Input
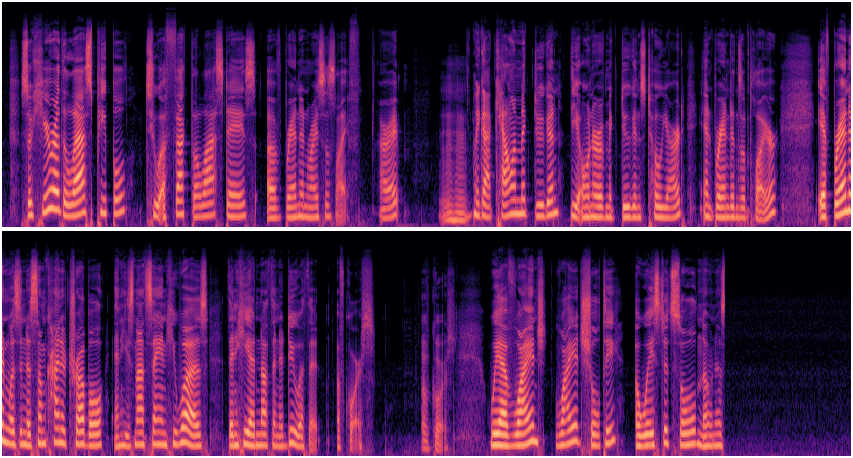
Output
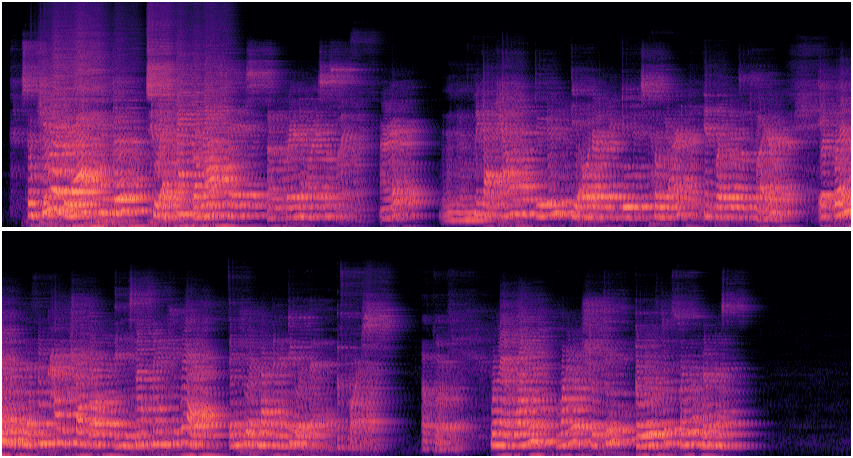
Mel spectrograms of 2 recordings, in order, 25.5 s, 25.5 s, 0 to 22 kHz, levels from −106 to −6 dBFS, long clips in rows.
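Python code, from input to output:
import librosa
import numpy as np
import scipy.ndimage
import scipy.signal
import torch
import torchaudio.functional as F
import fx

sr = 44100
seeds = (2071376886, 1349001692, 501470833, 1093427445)

y = fx.highpass(x, sr, hz=320.0, slope=6)
y = fx.env_lowpass_down(y, sr, base_hz=1000.0, full_db=-24.0)
y = fx.peak_eq(y, sr, hz=7400.0, db=-8.5, octaves=0.84)
y = fx.leveller(y, sr, passes=3, at=(0.43, 3.19))
y = 10.0 ** (-23.5 / 20.0) * np.tanh(y / 10.0 ** (-23.5 / 20.0))
y = fx.filter_lfo_notch(y, sr, shape='square', hz=2.9, low_hz=720.0, high_hz=3200.0, q=1.4)
y = fx.room_flutter(y, sr, wall_m=10.4, rt60_s=0.79)
y = fx.rev_gated(y, sr, seeds[0], gate_ms=330, shape='flat', drr_db=-1.5)
y = y * librosa.db_to_amplitude(-8.5)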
